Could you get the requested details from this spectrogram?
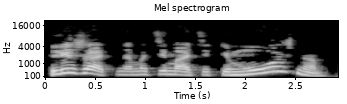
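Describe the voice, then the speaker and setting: A woman voicing a slow, thoughtful male boa snake in a storybook reading, speaking in a ponderous, pensive way. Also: medium pitch, expressive, highs cut off.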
